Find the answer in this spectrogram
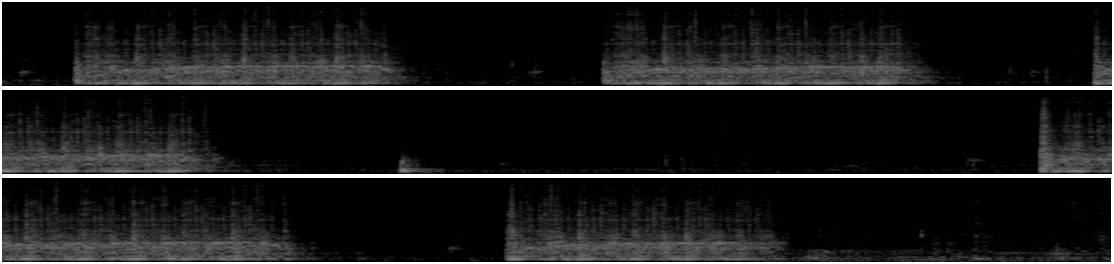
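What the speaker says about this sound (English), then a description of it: "When sewing, ensure the stitches all go on the left side of the cuts, so you won't leave holes." Sewing machine stitching fabric for a skirt, running in five steady whirring bursts of about one to two seconds each, separated by pauses with faint handling noise, close and fairly quiet.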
